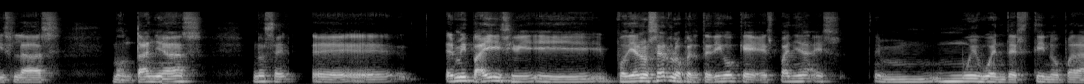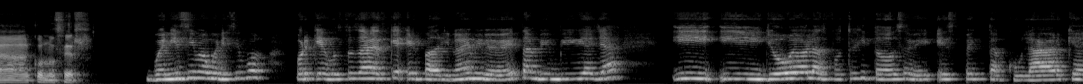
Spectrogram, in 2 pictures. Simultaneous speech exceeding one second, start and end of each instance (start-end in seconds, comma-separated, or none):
none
